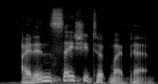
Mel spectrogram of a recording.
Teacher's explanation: First stress on I. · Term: primary stress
